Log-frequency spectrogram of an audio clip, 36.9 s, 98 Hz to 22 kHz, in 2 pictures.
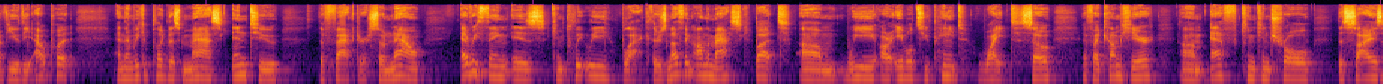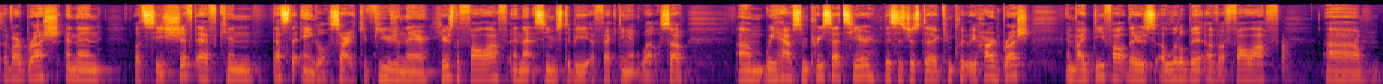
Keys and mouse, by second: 1.2 click, 2.9-4.1 drag, 7.2 middle click, 11.6 middle click, 15.7 f, 18.2 ctrl+f, 20.5 shift+f, 22.0 ctrl+f, 23.1 ctrl+z, 23.1-24.3 drag, 24.4 click, 24.6 click, 25.6 ctrl+z, 26.5-29.9 drag, 30.0 click, 30.3 click, 31.4 ctrl+z, 31.6 ctrl+z, 32.1 ctrl+z, 33.0 click, 34.1 ctrl+z, 34.6-36.8 drag.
